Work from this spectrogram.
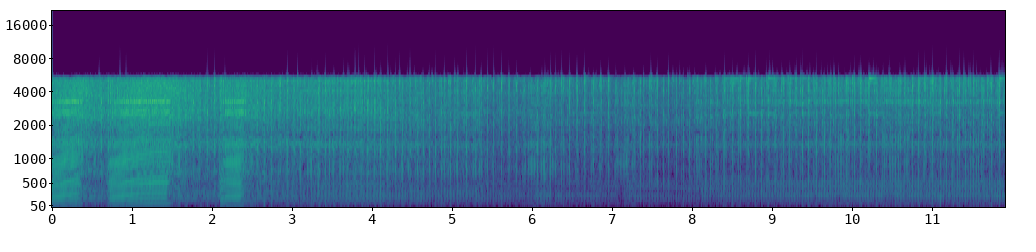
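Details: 2011 Echo PAS 230 22.8cc two-stroke, cold and still breaking in (harder starting than the owner's other Echoes), revs up twice then settles to a steady, even buzzing idle with no hunting or misfire; normal running.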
